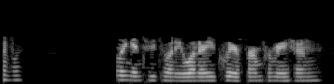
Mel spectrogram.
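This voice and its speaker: A woman police dispatcher calls out units and plate checks in brisk, clipped radio codes. Her voice comes through a thin, phone-like radio band. The sound is dry, with no room around it. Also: on the low side, level tone, dry recording. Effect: heard over a phone-like radio channel.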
